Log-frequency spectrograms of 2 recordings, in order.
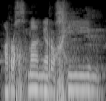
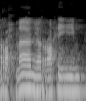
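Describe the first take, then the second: First: The h in Rahman is a harsh kh. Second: The h in Rahman is a breathy h. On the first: The speaker calls it wrong. "dia baca Ar-Rahman ya Rahim. Oke, kho" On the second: The speaker calls it right. "Harusnya Ar-Rahman ya Rahim"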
